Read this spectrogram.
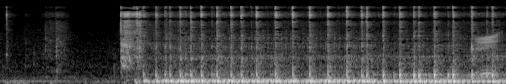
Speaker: bisa dibilang adem loh. Ini suara mesinnya halus banget.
